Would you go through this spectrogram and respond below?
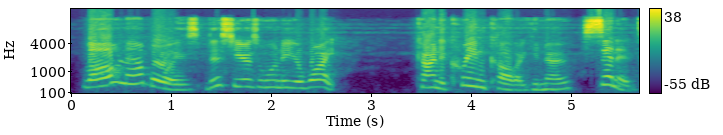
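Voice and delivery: high, mocking dialect voice, hamming it up; jeering Sambo. Sambo mocking the men to be sold, high and jeering.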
